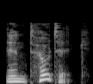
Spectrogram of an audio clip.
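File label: "entotic", English, British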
